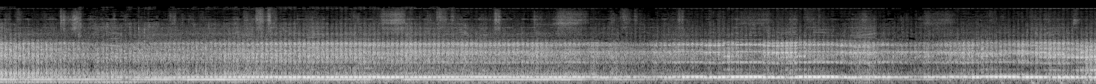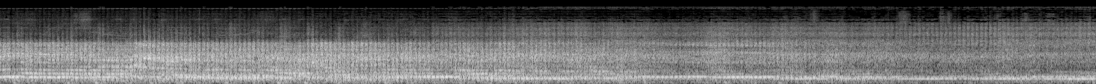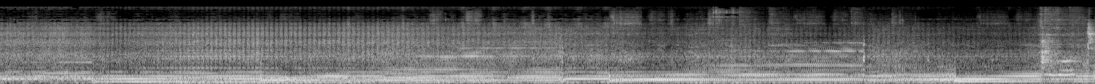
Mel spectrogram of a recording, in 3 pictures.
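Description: DJ mix played from turntables and mixer: electronic music of long held tones, with a sweeping swirl of sound near the middle, then a run of shifting sustained notes.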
